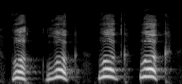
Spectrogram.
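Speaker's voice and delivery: high, loud, urgent shouts; coach shouting. Acted. Coach shouts to a player on court, urgent shouting. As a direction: shout it in quick bursts. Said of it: "her coach started shouting".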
